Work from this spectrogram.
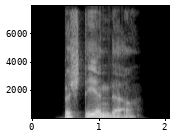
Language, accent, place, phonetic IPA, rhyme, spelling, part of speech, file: German, Germany, Berlin, [bəˈʃteːəndɐ], -eːəndɐ, bestehender, adjective, De-bestehender.ogg
- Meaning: inflection of bestehend: 1. strong/mixed nominative masculine singular 2. strong genitive/dative feminine singular 3. strong genitive plural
